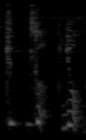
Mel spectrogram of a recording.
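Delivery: high, stammering mock amazement; amazed stutter. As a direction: stumble over the words in shock. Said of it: "he's stuttering 'cause he, he's amazed".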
